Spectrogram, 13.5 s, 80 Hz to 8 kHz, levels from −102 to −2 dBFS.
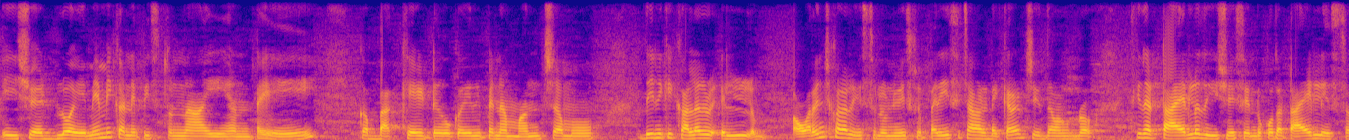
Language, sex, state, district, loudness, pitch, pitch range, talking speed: Telugu, female, Andhra Pradesh, Guntur, -18 LUFS, 180 Hz, 165-190 Hz, 130 wpm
